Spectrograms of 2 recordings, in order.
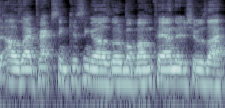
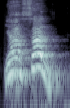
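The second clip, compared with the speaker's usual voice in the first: stepdad voice. Retold or imitated. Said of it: "He's like".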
